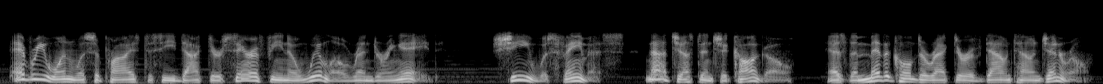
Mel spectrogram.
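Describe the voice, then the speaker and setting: Low-voiced, expressive male audiobook narrator. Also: no room sound. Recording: tinny phone-like audio, faint music.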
